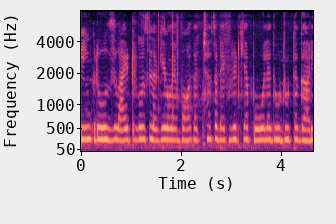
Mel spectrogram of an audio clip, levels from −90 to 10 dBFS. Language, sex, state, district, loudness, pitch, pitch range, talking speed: Hindi, female, Haryana, Charkhi Dadri, -13 LUFS, 250 Hz, 245-255 Hz, 230 wpm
